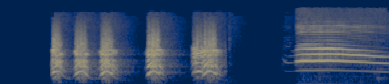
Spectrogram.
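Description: A dog barks five times in quick bursts, then after a short pause a cat lets out one long, steady meow. Both are clear and loud, with no talking.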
